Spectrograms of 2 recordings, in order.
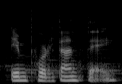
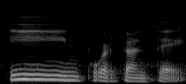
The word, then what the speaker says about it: importante: Lots of students say importante, but it's importante and interesante. Remember, the letter I in Spanish is E. So importante, interesante.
